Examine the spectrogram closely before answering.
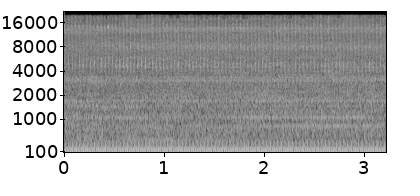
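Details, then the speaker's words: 1960s General Supply 260 air compressor on a Kaiser Willys CJ2A engine, firing on cylinders 1 and 4 and compressing on 2 and 3, with a new electronic distributor and timing set by ear: uneven thumping, pulled down under compressor load. Timing possibly still slightly off. "It actually don't sound too bad, but it's unloaded right now. So once I get a load on it, it might just kill it. You hear it's pulling it down a little bit."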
